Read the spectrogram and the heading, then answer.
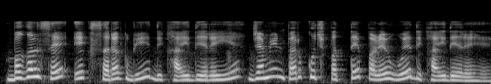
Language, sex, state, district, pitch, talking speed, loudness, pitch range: Hindi, female, Delhi, New Delhi, 255 Hz, 230 wpm, -17 LUFS, 215-300 Hz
